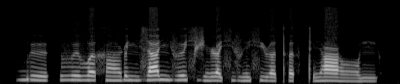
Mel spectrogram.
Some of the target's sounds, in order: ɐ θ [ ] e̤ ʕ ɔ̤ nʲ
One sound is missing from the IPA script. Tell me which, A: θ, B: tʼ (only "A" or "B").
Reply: B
